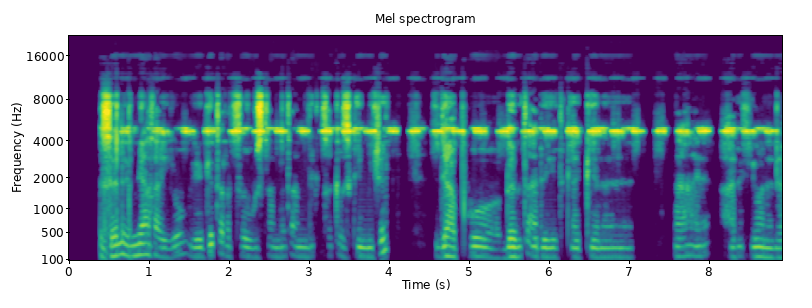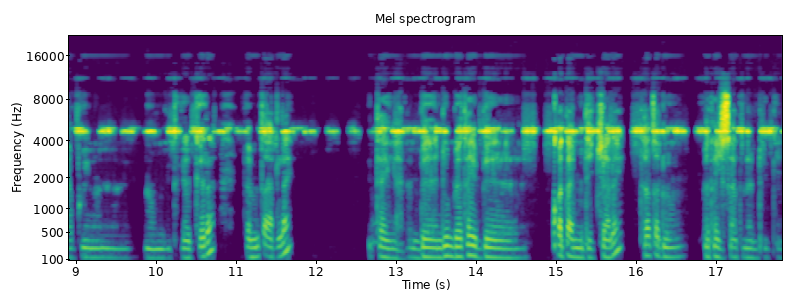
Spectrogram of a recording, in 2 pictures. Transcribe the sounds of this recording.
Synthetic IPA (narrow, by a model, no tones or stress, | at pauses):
ʔɨsɨlɨmːijasajːɛwjɛɡət̪ʼɨɾət̪səβwʊst̪ʼanbət̪ʼamlɨkʼɨsɨkʼːɨskʰəmːit͡ʃɪld̪abobəmɨt̪ʼad̪ɨjɛt̪ʰəɡ̥aɡːəɾə | aɾkʼjɛho̞nəd̪abːojɛhonənəwɛjɛt̪ʰəɡaɡːəɾəb̥əmɨt̪ʼad̪laj | jɪt̪ʰːajːalːəbəɨnd̪ihumbət̪ʰajbə | kʷʼɔt̪ʼamːɨd̪ɨt͡ʃʼːalajt̪ʰət̪ʼd̪onb̥ət̪ʰajsat̪nələɡːɨn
